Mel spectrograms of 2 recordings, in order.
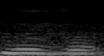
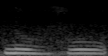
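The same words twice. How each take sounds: Both takes have the same delivery.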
